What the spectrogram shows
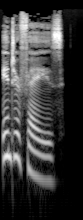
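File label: "interphase", British English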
